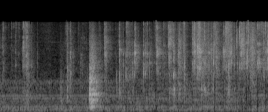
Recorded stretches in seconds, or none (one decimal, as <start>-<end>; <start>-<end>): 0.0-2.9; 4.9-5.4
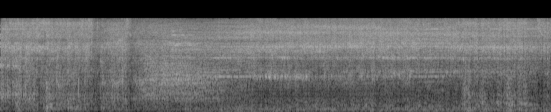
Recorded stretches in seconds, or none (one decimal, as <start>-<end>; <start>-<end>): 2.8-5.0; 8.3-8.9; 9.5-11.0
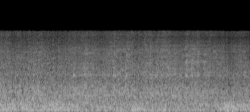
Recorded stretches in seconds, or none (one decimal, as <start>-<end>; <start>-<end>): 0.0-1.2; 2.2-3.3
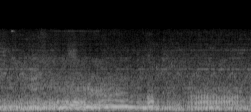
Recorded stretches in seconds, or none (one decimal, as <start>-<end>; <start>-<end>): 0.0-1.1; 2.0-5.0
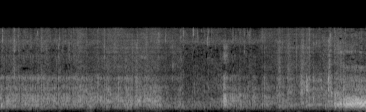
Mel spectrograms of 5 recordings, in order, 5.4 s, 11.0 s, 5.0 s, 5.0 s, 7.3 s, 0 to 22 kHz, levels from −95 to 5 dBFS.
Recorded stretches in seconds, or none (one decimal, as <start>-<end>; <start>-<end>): 0.0-1.6; 3.6-5.2; 6.4-7.3

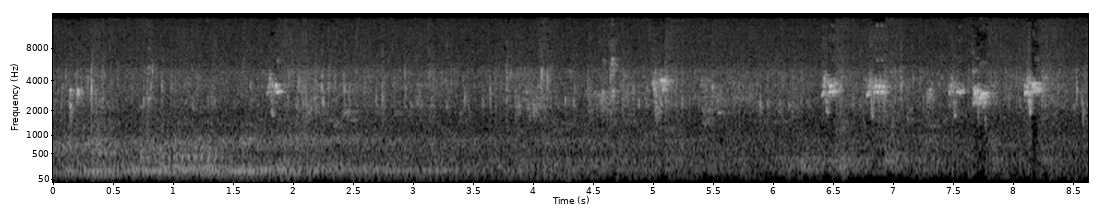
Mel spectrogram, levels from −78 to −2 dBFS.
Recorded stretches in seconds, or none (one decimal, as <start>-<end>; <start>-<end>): 0.0-8.6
